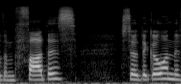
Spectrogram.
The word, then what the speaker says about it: fada: And you call them fathers? Fadas. Fadas. F-A-D-A. Yeah. Not fathers, no.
